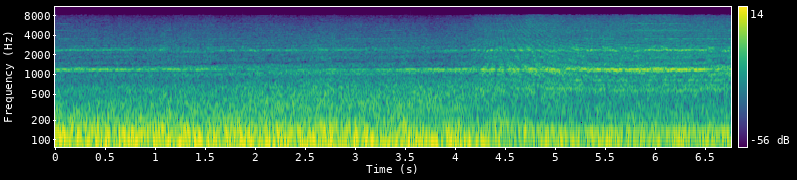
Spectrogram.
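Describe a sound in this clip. A jet engine roars and whines steadily.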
